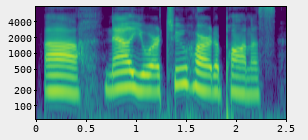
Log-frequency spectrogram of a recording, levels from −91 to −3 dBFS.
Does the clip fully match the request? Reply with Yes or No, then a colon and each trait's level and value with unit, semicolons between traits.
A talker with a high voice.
Yes: high, 200 Hz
